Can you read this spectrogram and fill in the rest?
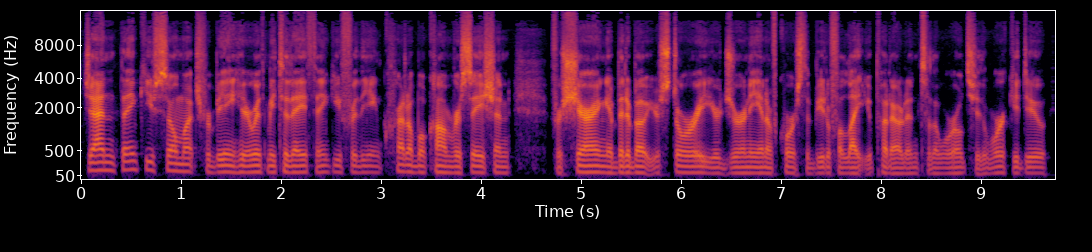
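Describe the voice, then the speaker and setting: A man hosting an interview podcast, speaking in measured, appreciative and rather formal phrases. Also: sits low, flat delivery, no echo, studio quality. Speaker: podcast host. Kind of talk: interview hosting with polished outro.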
